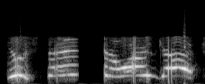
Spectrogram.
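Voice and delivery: high, loud yell from the crowd; a heckler shrieking across a rally; heckler's scream. Retold or imitated. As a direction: scream it out at the speaker.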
